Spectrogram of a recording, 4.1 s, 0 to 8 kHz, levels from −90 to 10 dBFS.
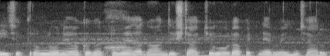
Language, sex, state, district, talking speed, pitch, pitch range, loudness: Telugu, female, Andhra Pradesh, Visakhapatnam, 130 wpm, 195 Hz, 190-205 Hz, -14 LUFS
